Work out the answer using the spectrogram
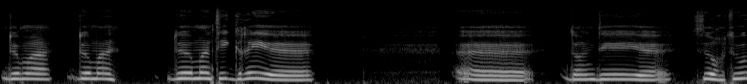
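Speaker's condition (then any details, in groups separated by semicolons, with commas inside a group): Down syndrome (trisomy 21); age 39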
